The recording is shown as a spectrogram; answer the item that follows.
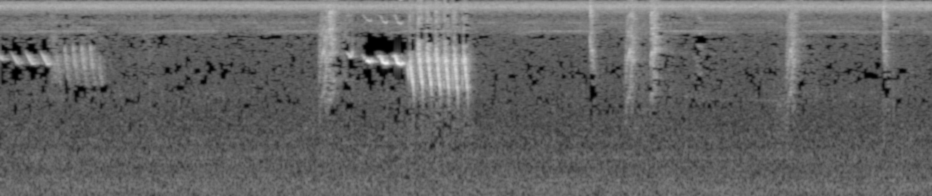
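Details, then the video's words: Brief phrases from a lined seedeater working toward its 'torneado' song: a short whistle and buzzy note run, then a faster burst of pulsed buzzy notes, then scattered clicks against a constant high-pitched hum. "BIGODINHO AL CAPONE QUASE FAZ A ENTREGA DO TORNEADO!"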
